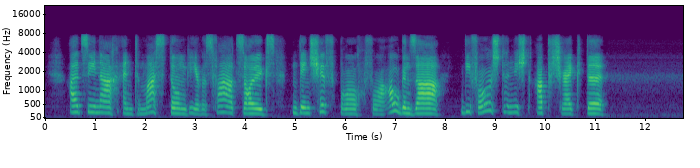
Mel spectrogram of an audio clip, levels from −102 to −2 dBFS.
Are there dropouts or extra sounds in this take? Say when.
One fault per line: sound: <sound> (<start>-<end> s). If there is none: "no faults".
no faults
